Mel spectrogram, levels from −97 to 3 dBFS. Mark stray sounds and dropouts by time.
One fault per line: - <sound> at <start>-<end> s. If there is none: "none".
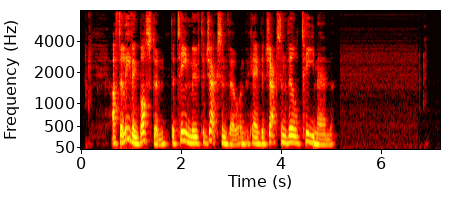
none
